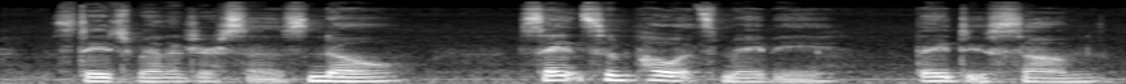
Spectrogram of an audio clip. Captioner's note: none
